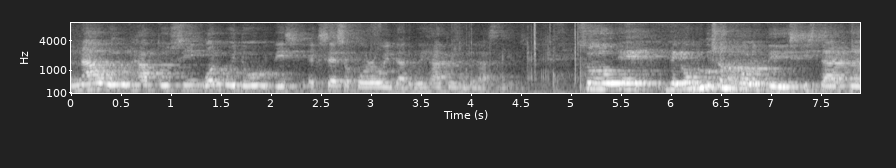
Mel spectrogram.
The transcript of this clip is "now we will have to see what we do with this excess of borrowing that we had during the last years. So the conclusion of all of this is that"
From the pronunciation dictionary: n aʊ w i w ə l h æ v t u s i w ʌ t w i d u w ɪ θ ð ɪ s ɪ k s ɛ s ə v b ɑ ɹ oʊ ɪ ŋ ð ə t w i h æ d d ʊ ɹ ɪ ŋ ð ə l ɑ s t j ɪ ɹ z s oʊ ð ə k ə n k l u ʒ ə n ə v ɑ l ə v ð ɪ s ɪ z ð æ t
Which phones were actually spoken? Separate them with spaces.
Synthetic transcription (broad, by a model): n aʊ w i w ə l h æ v t u s i w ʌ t w i d u w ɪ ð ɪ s ɪ k s ɛ s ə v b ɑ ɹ oʊ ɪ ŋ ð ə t w i h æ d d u ɪ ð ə l ɑ s t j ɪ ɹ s s oʊ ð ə k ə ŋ k l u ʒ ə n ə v ɑ l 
